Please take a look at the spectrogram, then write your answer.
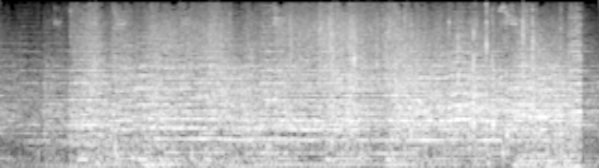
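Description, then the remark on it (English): A horse ridden by Gisborne gallops steadily through a forest, hooves pounding in a fast, continuous rhythm, fairly loud, with a dense rumbling background throughout. “Meanwhile, Gisborne's racing through the forest.”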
